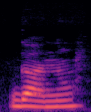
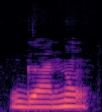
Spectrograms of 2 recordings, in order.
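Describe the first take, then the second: First: The stress is on the first syllable. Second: The stress is on the last syllable. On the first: I win, in the present. "this one is just gano" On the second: He won, in the past. "pronunciate this syllable uh, with a strong accent"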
